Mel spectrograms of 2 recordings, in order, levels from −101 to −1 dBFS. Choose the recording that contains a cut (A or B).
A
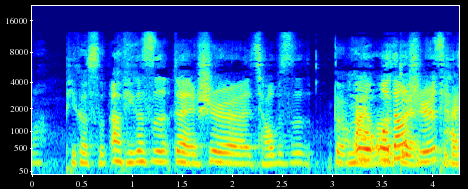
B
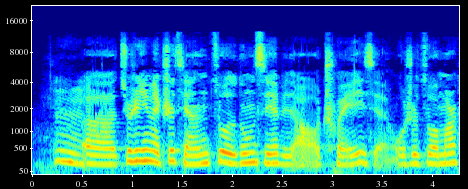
A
